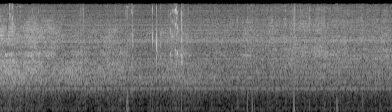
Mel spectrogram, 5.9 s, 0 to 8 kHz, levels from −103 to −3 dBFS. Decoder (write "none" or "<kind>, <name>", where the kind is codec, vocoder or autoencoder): none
